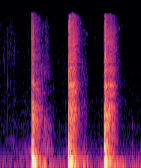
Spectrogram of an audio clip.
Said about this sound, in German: dann stellen wir uns jetzt vor, dass gerade in dieser Schenke, es ist Sturm draußen, es an der Tür geklopft hat.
